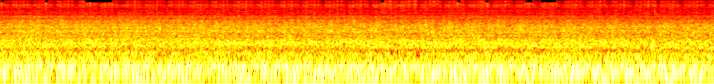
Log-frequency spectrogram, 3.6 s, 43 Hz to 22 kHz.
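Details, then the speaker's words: 2008 Ford Edge at auction, missing battery, started on jump box: smooth even low rumble with no knocks or ticks; healthy running, moves forward and backward fine. "board started right up with the jump and moving it"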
